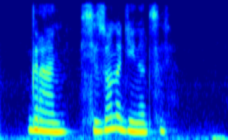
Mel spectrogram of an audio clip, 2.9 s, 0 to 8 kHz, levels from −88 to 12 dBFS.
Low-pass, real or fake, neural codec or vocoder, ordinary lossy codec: 7.2 kHz; fake; codec, 24 kHz, 6 kbps, HILCodec; Opus, 24 kbps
